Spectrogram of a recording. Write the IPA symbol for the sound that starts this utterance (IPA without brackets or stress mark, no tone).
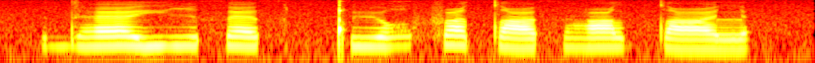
dʱ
